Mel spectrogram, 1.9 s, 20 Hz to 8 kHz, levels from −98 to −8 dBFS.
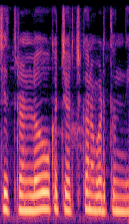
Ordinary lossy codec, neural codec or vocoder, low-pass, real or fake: none; none; 7.2 kHz; real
